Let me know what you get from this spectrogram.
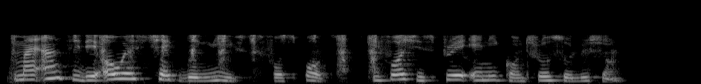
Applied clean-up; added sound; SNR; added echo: neural mask model Resemble Enhance denoiser.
